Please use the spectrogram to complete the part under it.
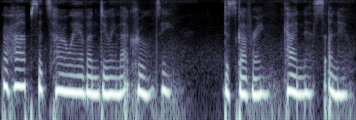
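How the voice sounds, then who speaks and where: A woman voicing a guarded, secretly tender tsundere witch in soft, often whispered ASMR roleplay, with coy, hesitant, wryly formal phrasing. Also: sits low, steady tone, a little slow, slightly rough, dry recording. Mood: guarded, wistful.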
